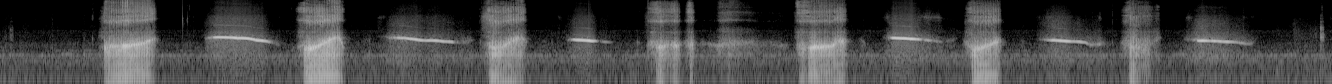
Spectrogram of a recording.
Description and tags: Very slow snore sound of a cartoon character.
